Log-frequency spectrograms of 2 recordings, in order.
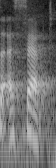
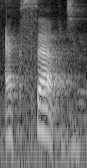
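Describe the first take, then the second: First: There is no k sound before the s. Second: A k sound comes before the s. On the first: The speaker calls it wrong. "不是 accept" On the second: The speaker calls it right. "it's accept"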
